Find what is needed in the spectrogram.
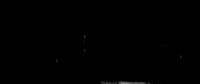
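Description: A few faint computer keyboard clicks as quotation marks are typed, with a soft low thump about a second in, against near silence.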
